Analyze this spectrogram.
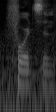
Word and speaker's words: Fordson: immediately behind the goals there's a silent s on that Fordson for some reason there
